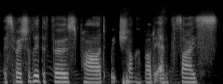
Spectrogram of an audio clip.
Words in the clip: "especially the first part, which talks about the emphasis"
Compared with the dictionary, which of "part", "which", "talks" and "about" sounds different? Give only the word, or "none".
talks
